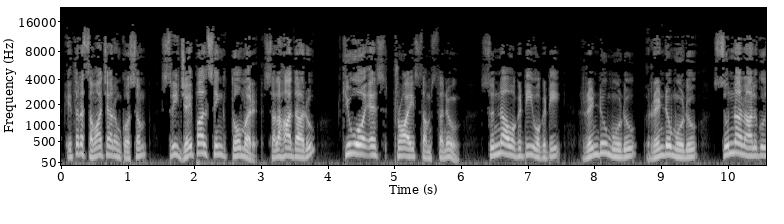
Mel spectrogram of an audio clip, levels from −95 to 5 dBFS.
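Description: Throughout the speech there is plainly audible codec damage. Its cause is likely MP3 compression at a low bitrate, one that fits about 40 kbps. Nothing is left above 14.9 kHz, so the treble is cut off sharply there. Below that, weak frequency lines drop in and out from frame to frame. The result is a watery, swirly texture on the speech, and attacks are smeared.

Pre-echo appears at 2.02 s and again at 2.55 s, each about 16 to 17 ms long. A third instance runs from 4.21 to 4.24 s, spread over 25 ms. The codec spread its quantisation noise across a whole block. A sharp onset fell late in that block, so noise sized for the loud part leaked into the quiet moment before it. Each attack is preceded by a brief hiss and sounds softened.

From 4.71 to 8.70 s, de-emphasis has been applied wrongly. A treble cut meant to undo pre-emphasis reached speech that never had any, or was applied twice. The response slopes smoothly downward, reaching about 13 dB down at 10 kHz against 1 kHz. 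The speech turns dull and muffled for that stretch. Inside it, at 4.98 to 5.01 s, another pre-echo spreads over 26 ms, with the same short hiss before the attack.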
